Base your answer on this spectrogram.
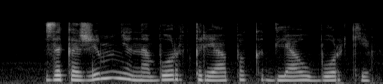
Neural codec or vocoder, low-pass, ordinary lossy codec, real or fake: none; 7.2 kHz; Opus, 64 kbps; real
